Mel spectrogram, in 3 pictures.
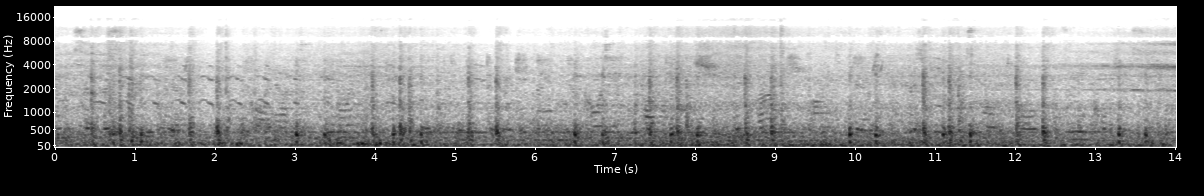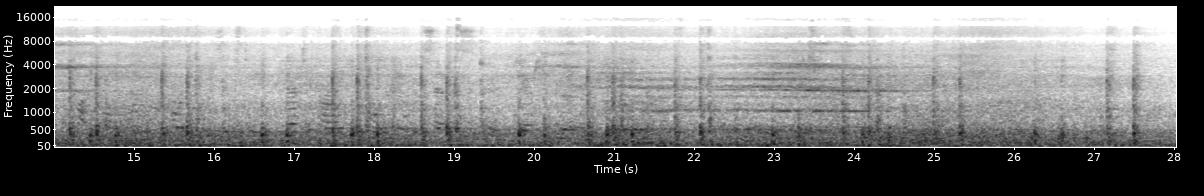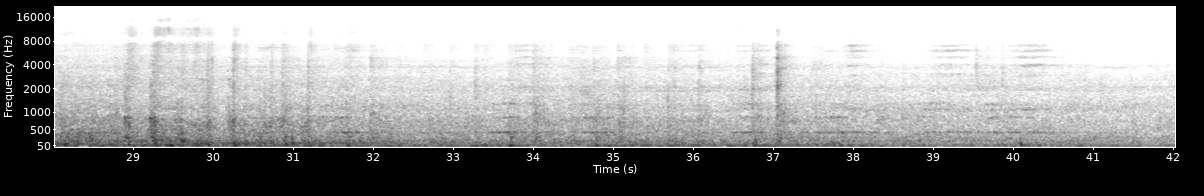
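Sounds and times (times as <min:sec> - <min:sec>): high wheel squeal: 0:13.0 - 0:15.2, 0:21.2 - 0:24.8.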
